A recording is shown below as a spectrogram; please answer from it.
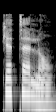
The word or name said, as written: catalan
